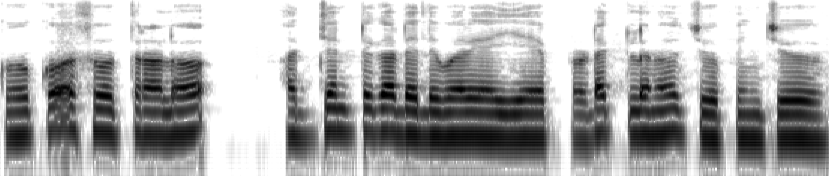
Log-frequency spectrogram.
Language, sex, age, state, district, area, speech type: Telugu, male, 18-30, Andhra Pradesh, West Godavari, rural, read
